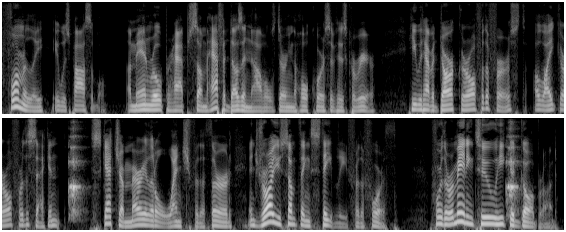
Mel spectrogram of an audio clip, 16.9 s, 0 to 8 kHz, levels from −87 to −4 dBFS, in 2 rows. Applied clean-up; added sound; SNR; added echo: none; Bowed string instrument; 2 dB; none.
